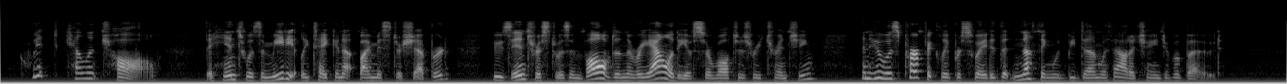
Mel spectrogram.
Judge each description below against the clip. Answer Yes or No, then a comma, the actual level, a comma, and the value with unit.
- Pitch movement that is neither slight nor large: No, wide, 7.3 semitones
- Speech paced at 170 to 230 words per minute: Yes, average, 175 wpm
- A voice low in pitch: No, medium, 160 Hz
